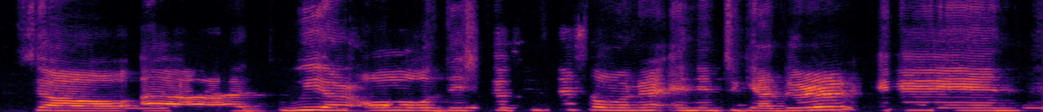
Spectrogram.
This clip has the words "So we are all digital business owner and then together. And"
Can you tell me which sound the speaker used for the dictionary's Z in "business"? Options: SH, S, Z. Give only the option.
Z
